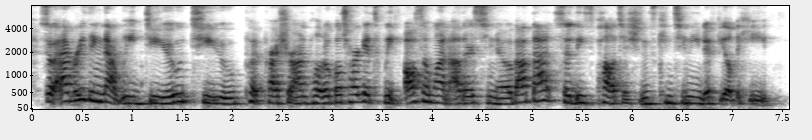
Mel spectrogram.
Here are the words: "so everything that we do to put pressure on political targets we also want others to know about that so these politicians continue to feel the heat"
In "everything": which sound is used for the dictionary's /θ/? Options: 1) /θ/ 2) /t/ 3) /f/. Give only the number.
1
